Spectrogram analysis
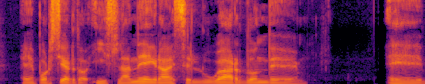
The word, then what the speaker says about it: Isla Negra: Vuelvo ahí la negra y luego la G de negra también se debilita mucho y es un sonido se convierte en en un sonido casi mudo, casi imperceptible. Eh, por cierto, Isla Negra es el lugar donde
